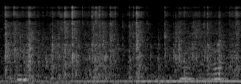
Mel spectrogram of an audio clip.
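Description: A crinkly plastic snack bag rustling and crackling in quick, irregular clicks as hands dig into it for chips.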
